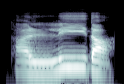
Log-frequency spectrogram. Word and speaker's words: 달리다: Escucha mi pronunciación. 달리다, 달리다.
